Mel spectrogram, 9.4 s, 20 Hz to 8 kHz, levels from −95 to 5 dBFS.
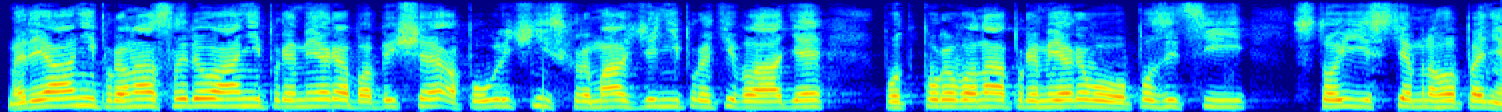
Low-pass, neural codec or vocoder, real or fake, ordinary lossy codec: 7.2 kHz; none; real; none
